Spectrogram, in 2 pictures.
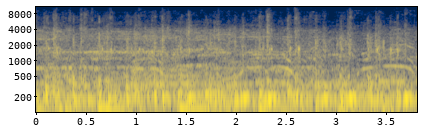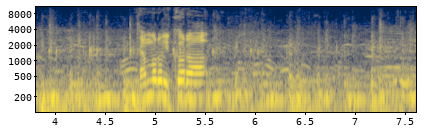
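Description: A sparse crowd murmurs in an open stadium.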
